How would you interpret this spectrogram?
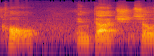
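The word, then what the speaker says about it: kool: cabbage salad slaw is salad and cool is pronounced coal in dutch so it's coleslaw so there's a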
